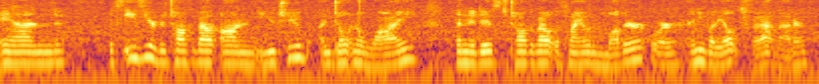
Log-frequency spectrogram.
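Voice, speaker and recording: Over noticeable background noise and audible room echo, a woman speaks at a fairly low pitch with fairly even intonation. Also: moderate pace. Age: young. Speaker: vlogger. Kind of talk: personal vlog. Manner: halting.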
